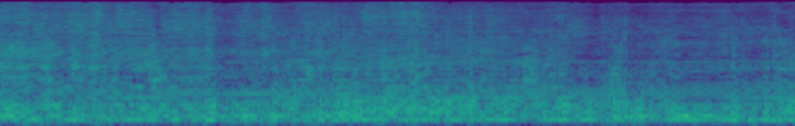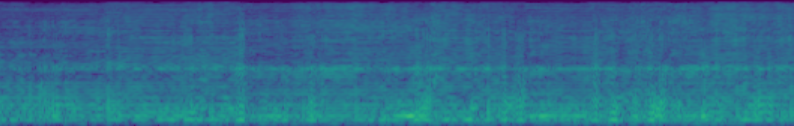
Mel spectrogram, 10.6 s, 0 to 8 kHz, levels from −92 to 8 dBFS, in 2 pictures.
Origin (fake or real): fake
